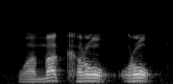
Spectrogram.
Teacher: قلنا الراء المضمومة تفخم الموجب للتفخيم والضم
